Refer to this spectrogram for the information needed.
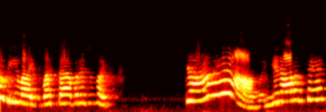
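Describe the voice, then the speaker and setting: The voice is raised and projected, with lively intonation at a fairly quick pace. Noticeable background noise runs behind it. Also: woman. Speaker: podcast host. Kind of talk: casual chat. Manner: loud; animated.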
